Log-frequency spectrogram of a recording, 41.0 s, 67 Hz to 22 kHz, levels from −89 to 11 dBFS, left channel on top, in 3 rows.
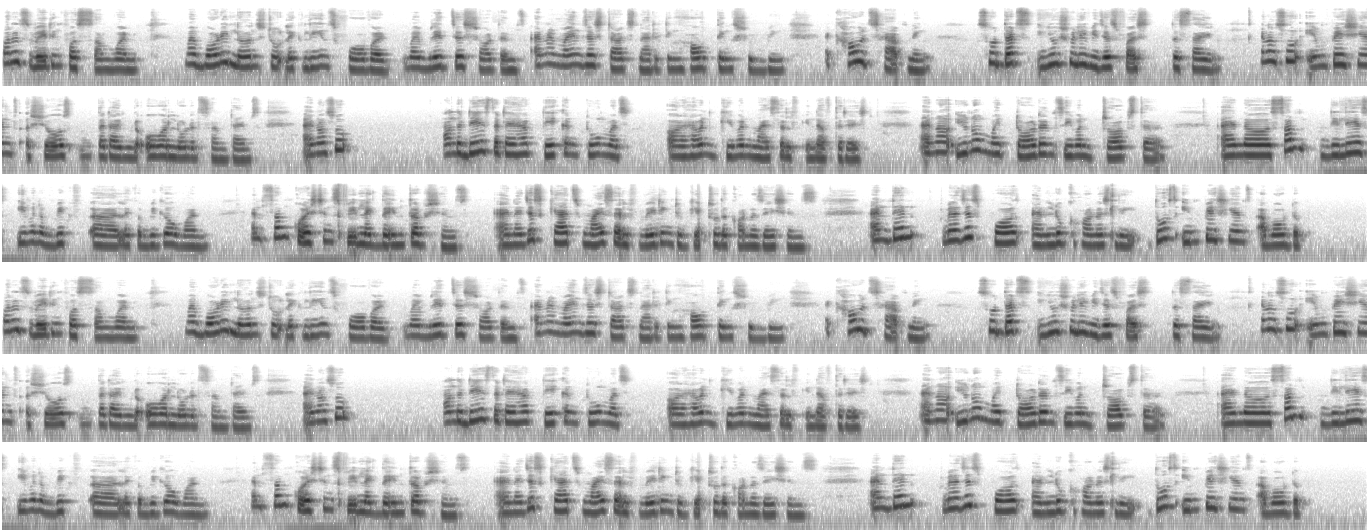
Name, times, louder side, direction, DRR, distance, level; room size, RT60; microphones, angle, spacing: voice 1, 0.0-1.4 1.8-8.0 8.3-9.3 9.8-11.4 11.7-12.2 12.6-16.2 16.7-17.1 18.1-19.9 20.3-22.3 22.8-25.3 25.8-29.4 29.8-31.9 32.2-36.4 36.7-40.4, left 2 dB, 15° left, 0.4 m, -23 dB
3.0 x 2.4 x 3.2 m
head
